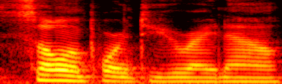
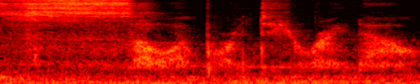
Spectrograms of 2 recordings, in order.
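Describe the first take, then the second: First: It is spoken in a normal voice. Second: It is spoken in a whisper.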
